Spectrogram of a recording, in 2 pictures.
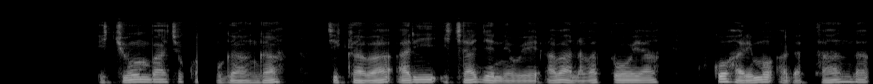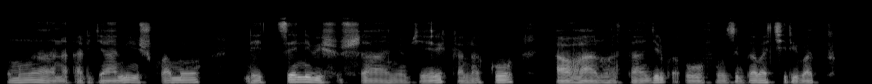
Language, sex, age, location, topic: Kinyarwanda, male, 25-35, Kigali, health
